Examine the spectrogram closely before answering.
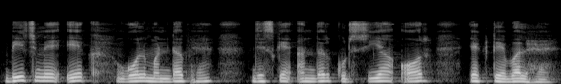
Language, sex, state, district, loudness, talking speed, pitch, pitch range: Hindi, male, West Bengal, Alipurduar, -18 LUFS, 140 wpm, 145 Hz, 140-155 Hz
